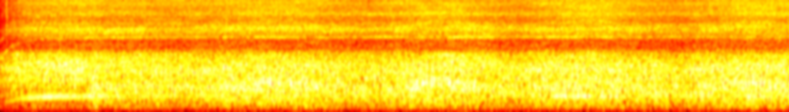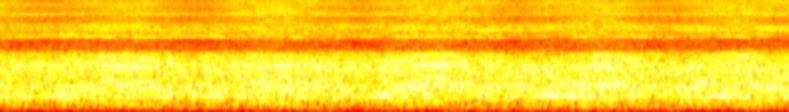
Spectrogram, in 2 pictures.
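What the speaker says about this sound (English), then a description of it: "Next up is the Dibia stick vacuum." A Dibia stick vacuum cleaner runs continuously, a steady high-pitched motor whine with airy rush that spins up at the start and holds level throughout, close and loud with no talking.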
